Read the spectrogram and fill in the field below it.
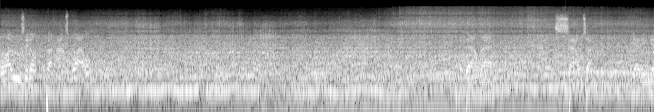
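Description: Racing car engines roar and rev loudly around a track.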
